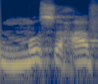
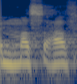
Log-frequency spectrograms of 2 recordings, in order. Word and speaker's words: مصحف: اگلا لفظ ہے مصحف، یہ لفظ مصحف ہے، مصحف نہیں ہے، یا مصحف بھی نہیں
